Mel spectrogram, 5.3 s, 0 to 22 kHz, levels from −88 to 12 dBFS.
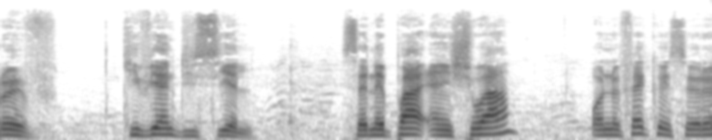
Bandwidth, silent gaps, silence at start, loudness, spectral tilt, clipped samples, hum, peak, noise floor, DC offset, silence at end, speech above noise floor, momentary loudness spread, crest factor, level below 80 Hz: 16.5 kHz; none; 0 s; -23 LUFS; -5 dB/octave; under 0.1%; none; -2 dBFS; -57 dBFS; under 0.1%; 0 s; 34 dB; 17 LU; 22 dB; -56 dBFS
